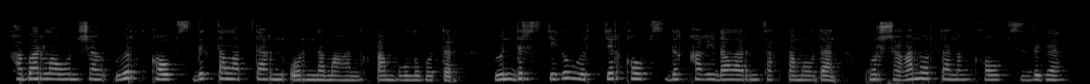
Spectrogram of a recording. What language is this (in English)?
Kazakh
